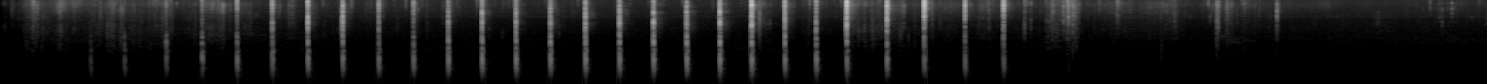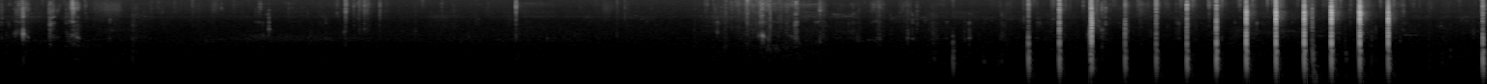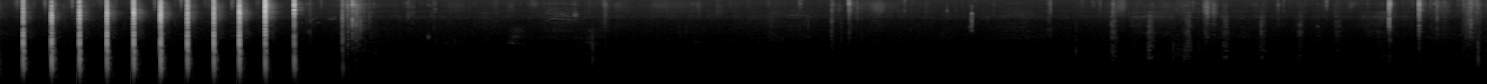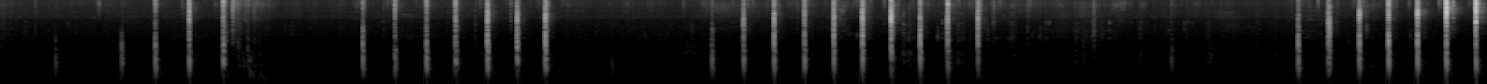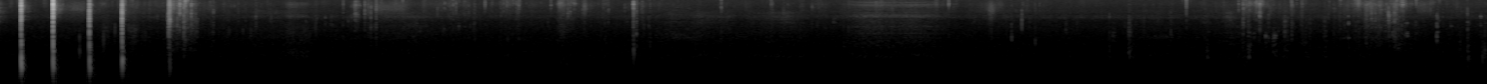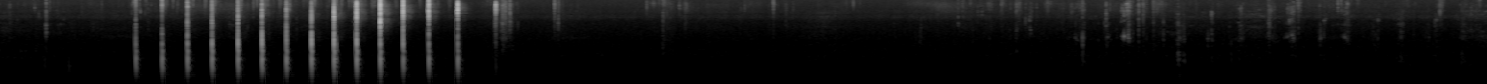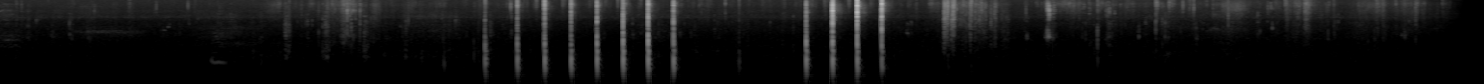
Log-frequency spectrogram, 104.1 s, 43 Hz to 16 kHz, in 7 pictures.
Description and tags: Cracking almonds - mv88
Cracking almonds with a stone and eating them in the countryside in Marata. Recorded with my mobile phone with a Shure mv88 on July 2015. This sound has a matched recording 'Cracking almonds - h4n' with the same recording made at the same exact place and time with a Zoom h4n.
cracking, nature, stone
